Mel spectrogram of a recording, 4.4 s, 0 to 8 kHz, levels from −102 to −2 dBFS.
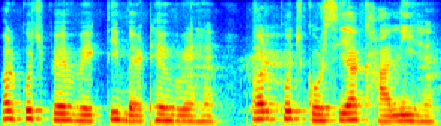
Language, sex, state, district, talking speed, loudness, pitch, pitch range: Hindi, male, Jharkhand, Ranchi, 150 wpm, -16 LUFS, 150 Hz, 140-180 Hz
